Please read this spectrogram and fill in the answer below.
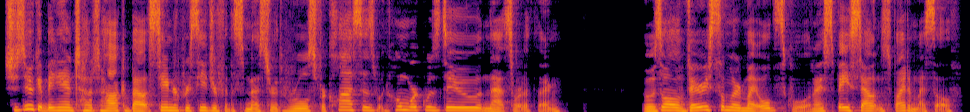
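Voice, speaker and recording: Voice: medium pitch, animated, quick pace, a little mellow. A let's play host reading a visual novel aloud with casual commentary, stumbling over words and interrupting the narration.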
